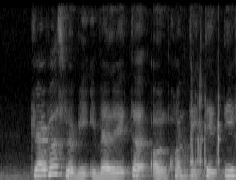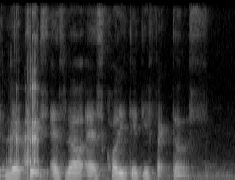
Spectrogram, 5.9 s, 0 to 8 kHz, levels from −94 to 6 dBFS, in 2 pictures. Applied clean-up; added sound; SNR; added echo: none; Chink, clink; 8 dB; none.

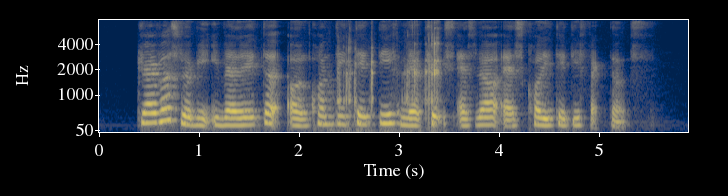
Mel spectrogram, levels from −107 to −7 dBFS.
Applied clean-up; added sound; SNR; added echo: neural mask model RNNoise.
